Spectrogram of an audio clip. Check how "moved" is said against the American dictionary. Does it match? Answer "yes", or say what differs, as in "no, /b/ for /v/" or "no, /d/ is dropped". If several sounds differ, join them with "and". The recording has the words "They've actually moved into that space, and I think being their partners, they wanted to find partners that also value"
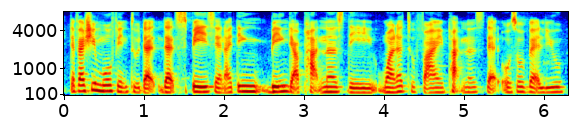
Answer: no, /d/ is dropped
